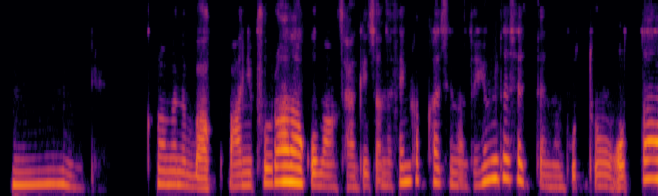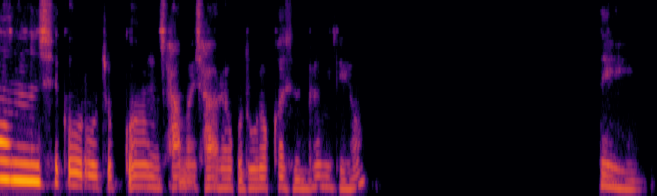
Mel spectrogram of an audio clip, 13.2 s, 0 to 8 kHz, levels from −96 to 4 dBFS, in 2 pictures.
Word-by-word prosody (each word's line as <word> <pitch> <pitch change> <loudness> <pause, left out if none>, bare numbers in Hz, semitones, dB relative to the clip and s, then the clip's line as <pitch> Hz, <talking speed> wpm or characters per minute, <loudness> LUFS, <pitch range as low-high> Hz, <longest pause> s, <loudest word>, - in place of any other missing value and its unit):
음. 195 -3 -5 0.6
그러면은 195 -4 -6
막 145 -2 -2
많이 185 +2 -5
불안하고 225 -3 +5
막 170 -2 -7
자기 160 +4 -11
전에 180 +1 -11
생각하시면서 225 -6 -6
힘드실 275 +3 +1
때는 160 -2 -11
보통 165 +2 -9
어떤 265 - +7
식으로 180 -4 -2
쪼끔 165 -1 -8
잠을 80 - -8
자려고 145 - -9
노력하시는 145 -1 -10
편이세요? 150 +1 -14 2.4
네. 135 -8 -10
175 Hz, 235 characters per minute, -29 LUFS, 150-215 Hz, 2.4 s, 어떤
